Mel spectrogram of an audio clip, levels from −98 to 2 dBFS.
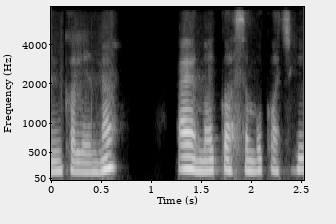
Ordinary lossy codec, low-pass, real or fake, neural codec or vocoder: none; 7.2 kHz; fake; codec, 16 kHz, 0.8 kbps, ZipCodec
